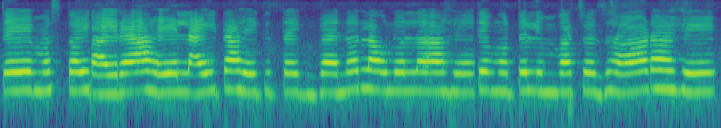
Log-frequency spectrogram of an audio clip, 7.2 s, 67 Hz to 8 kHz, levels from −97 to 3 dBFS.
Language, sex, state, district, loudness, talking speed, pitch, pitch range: Marathi, female, Maharashtra, Chandrapur, -15 LUFS, 135 wpm, 270 Hz, 260-275 Hz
